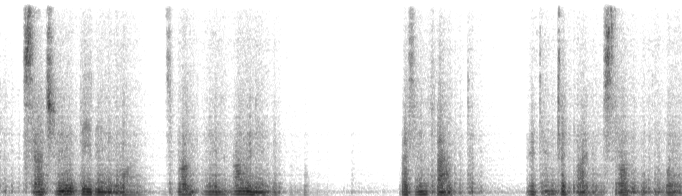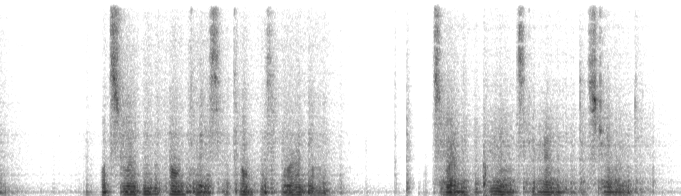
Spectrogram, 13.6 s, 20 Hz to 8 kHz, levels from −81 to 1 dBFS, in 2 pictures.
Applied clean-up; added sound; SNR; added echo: neural mask model RNNoise.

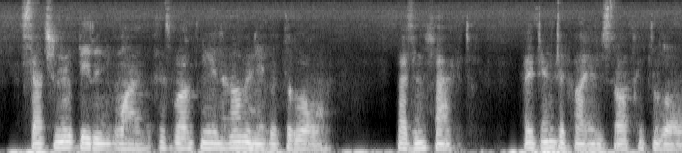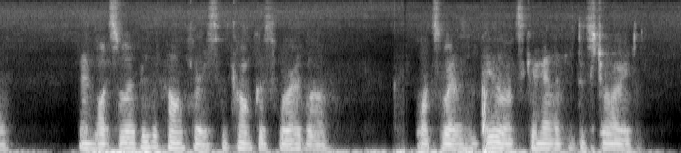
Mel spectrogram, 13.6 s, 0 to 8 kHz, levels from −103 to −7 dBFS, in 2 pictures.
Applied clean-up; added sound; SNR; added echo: neural mask model Resemble Enhance denoiser.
